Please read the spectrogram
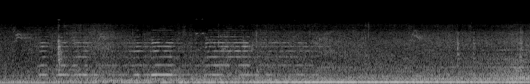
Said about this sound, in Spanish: Alicia oye el claxon del taxi.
